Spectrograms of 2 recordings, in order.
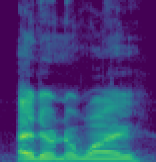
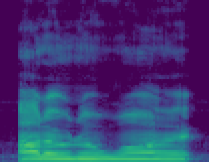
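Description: First: Said in the usual way. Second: Slow, drawn-out southern drawl; southern accent. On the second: Shown as a demonstration. Player hunting for a forgotten voice, southern accent. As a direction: stretch WHY into a southern "wah". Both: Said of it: "blanking on a southern accent".

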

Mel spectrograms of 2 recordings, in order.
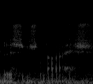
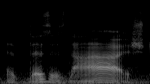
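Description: First: Breathy hushed whisper. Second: Said in the usual way. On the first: Real, not acted. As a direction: say it under your breath. Repeats line as whisper.

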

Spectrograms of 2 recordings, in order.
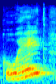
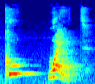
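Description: First: Said in the usual way. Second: Kuwait broken as "Ku... wait", each part stressed; syllable-split demonstration. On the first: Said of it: "not Kuwait". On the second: Shown as a demonstration. Teacher modelling Kuwait for learners, split syllable by syllable. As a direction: say Kuwait in two separate, deliberate syllables. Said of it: "by saying al Kuwait".

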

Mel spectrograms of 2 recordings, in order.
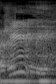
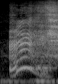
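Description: First: Said in the usual way. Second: Higher, breathy-free soft "Really?" rising in delight; delighted surprise. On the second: Real, not acted. Streamer reacts to a viewer's compliment with delighted surprise. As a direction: sound pleasantly surprised.

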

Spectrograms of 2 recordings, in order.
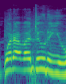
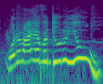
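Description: First: Said in the usual way. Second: Indignant. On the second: Real, not acted. Player protesting at an attacking enemy, high indignant cry. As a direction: demand an answer, truly offended.

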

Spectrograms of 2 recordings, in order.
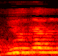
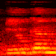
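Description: No difference in how they are said.

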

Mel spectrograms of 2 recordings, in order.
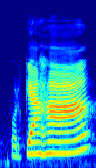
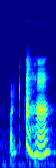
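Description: First: "ajá" drawn out loud and rising; slow, emphatic, rising "ajá"; loaded intonation. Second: Soft, short "ajá", tossed away; quiet, offhand "ajá"; indifferent intonation. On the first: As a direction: stretch the end of "ajá" upward, full of meaning. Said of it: "es otra cosa". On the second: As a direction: drop "ajá" quietly as if you didn't care. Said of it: "Ese es que no te importaba ir". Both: Shown as a demonstration.

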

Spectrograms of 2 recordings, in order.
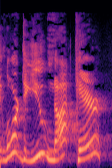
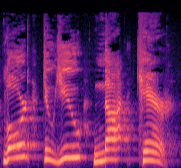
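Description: First: Stretched out, rising at the end; put-upon plea to the Lord; slow, rising question; slow audacious challenge. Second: Drawn out, each word weighed; slow, heavy delivery of the famous line; slow dramatic reading. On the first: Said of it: "has the audacity to say". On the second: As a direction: linger on Lord like a lament. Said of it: "she says this famous line". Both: Retold or imitated.

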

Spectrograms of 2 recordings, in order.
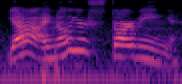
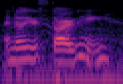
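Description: First: "starving" said oddly, hissing the S; "starving" stretched with a hissed S; weird starving. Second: Said in the usual way. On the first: Real, not acted. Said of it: "I said that really weird". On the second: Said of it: "I, like, emphasize the friggin' S".

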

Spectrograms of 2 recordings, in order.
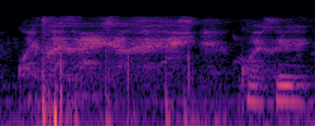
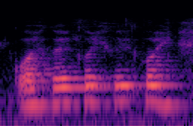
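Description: First: Whispered, hurried urging; urgent whisper. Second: Said in the usual way. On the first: Real, not acted. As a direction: hiss it under your breath to run. Fleeing animatronics, hushed take. (sussurro apressado)

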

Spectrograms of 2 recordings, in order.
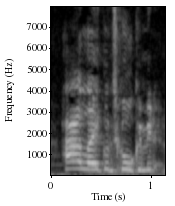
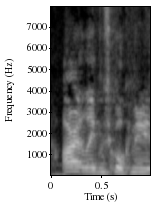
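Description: First: A Southern twang tried out, then dropped; Southern accent. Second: Said in the usual way. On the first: Shown as a demonstration. Southern accent tried for the school greeting. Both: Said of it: "No, I don't do a Southern accent".

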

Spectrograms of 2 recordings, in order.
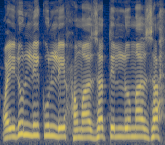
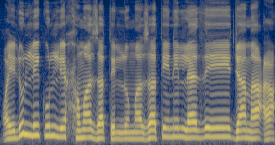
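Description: First: Slow chanted recitation stopping on লুমাজাহ with a final h; recited with a stop. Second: Slow chant running লুমাজাতিনিল্লাযী together with a ni sound; recited joined. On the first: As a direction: pause fully at লুমাজাহ, no nun sound. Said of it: "ওয়াকফ করলে". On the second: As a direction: join the verses through the nun, no stop. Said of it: "মিলিয়ে পড়লে". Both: Shown as a demonstration.

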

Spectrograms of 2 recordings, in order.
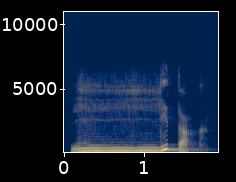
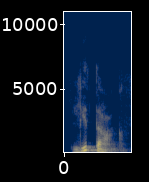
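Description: First: Літак stretched slowly, the first sound held long; drawn-out sounding-out. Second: Said in the usual way. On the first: Shown as a demonstration. Teacher sounding out Літак for preschoolers, drawn out. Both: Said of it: "Який перший звук у слові літак?".

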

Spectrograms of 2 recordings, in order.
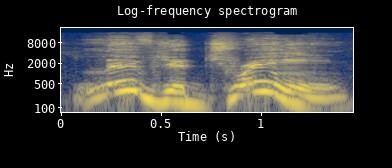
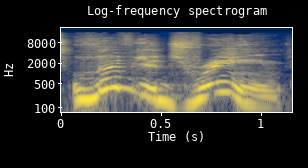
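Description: First: Slower emphatic. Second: Slow emphatic. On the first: Telling viewers to chase dreams, slow and solemn. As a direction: let live your dream sink in slowly. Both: Shown as a demonstration. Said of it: "At the end of the day".

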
